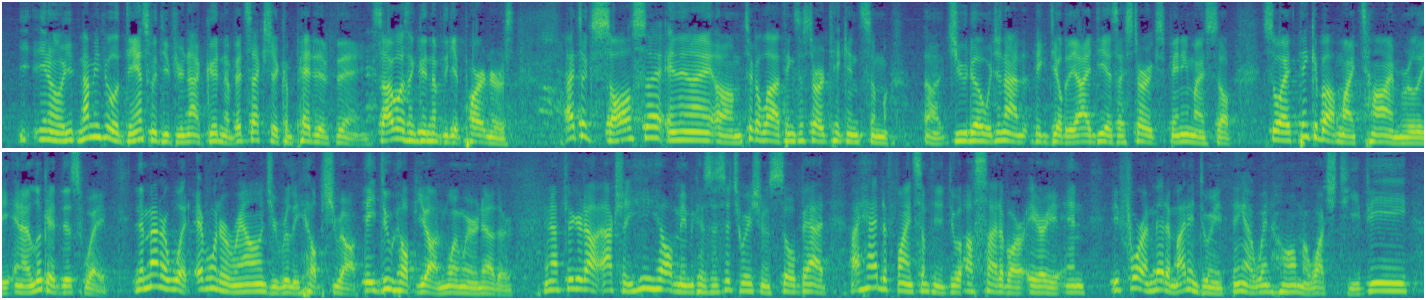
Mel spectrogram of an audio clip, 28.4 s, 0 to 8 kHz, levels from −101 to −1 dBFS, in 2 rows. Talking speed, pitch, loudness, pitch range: 280 wpm, 145 Hz, -15 LUFS, 130-165 Hz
